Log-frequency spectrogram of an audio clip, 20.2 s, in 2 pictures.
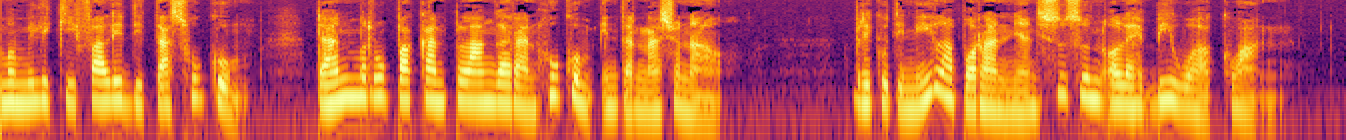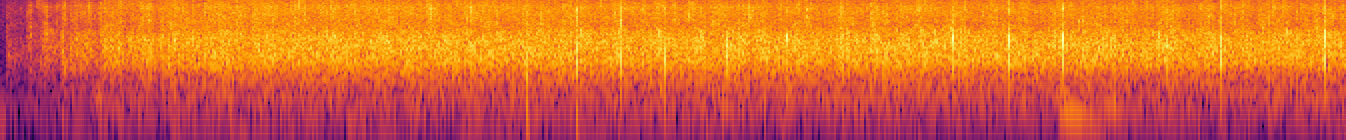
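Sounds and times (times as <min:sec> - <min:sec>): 
speech: 0:00.0 - 0:05.5, 0:06.4 - 0:09.7
applause from UN Security Council members after a resolution vote: 0:10.2 - 0:20.1.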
